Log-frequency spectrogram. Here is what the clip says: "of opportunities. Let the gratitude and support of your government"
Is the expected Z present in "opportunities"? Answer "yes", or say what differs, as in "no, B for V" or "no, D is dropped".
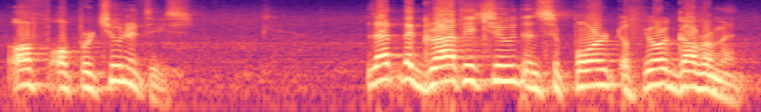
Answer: no, S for Z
